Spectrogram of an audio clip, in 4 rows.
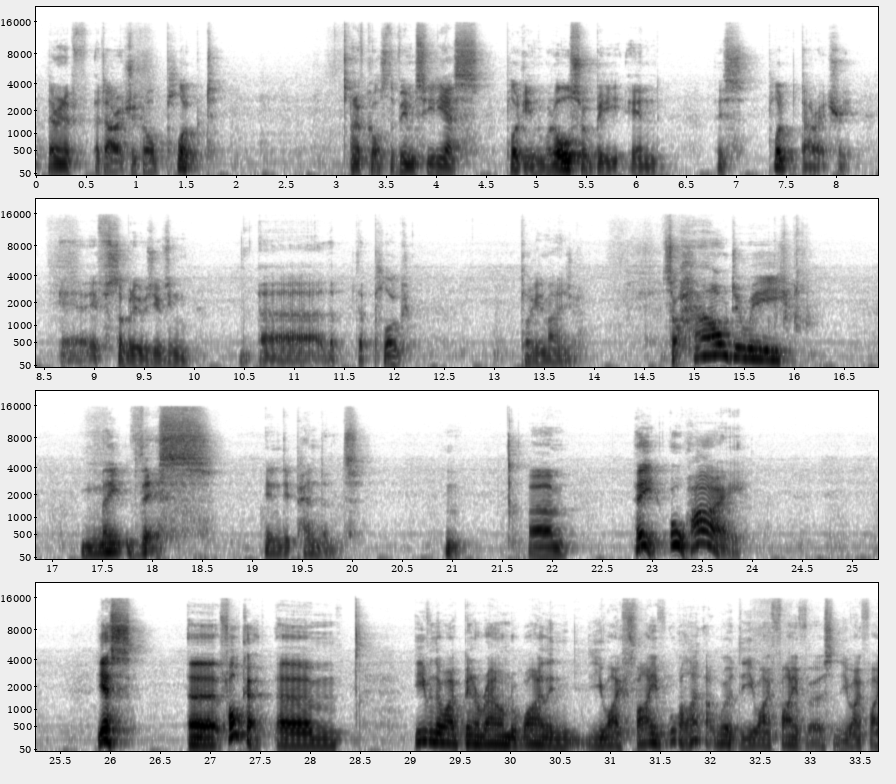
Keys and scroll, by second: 15.8 ctrl+a, 15.9 ctrl+h.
